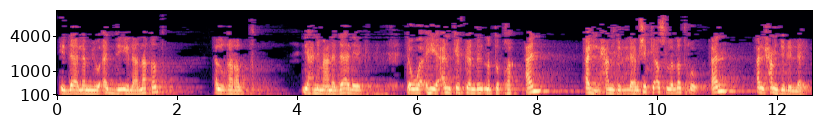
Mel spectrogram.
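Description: A man's voice: on the high side, normal speed, long pauses. A man, a sheikh teaching a grammar class, explaining step by step and quizzing his students. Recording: dull lo-fi recording in a reverberant hall.

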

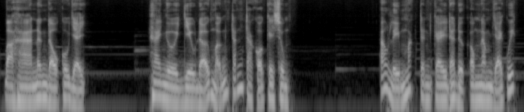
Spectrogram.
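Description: Brief: male horror narrator, low and mellow, measured delivery, faint music behind. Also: lively intonation, no room sound. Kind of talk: scripted horror story narration.

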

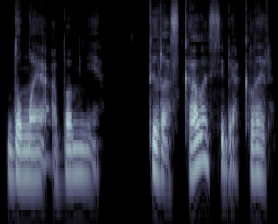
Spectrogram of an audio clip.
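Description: A woman voicing a confident, teasing adult man in an audiobook, speaking low and hushed. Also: moderate pace, husky, no room sound, clean studio sound. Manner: low, hushed, intimate delivery.

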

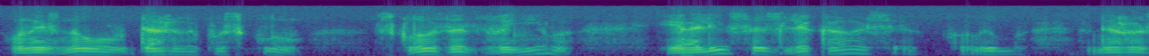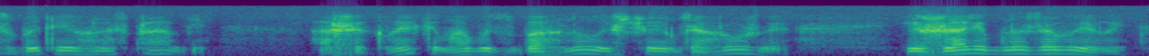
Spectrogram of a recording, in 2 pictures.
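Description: A man narrating an audiobook with a lively, expressive reading. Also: mid-range voice, fairly quick, slightly rough, dry recording. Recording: dull, lo-fi, dry.

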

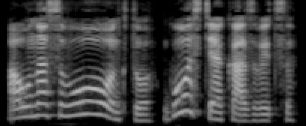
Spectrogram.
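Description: A reader voicing a cheerful, chattering village housewife in an audiobook, pitched up high and bustling. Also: expressive, fairly quick, a bit bright. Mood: chirpy. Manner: chirpy, bustling.

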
